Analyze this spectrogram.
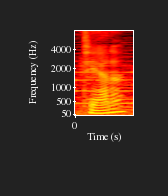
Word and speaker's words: Tiana: Charlotte lauff she said to uh Tiana she Tiana Tiana that's how you pronounce the name Tiana she said oh aren't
